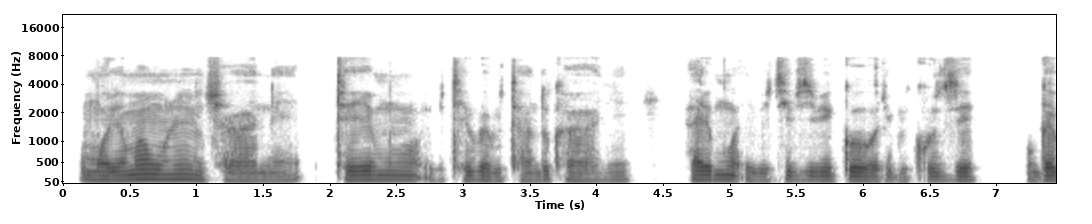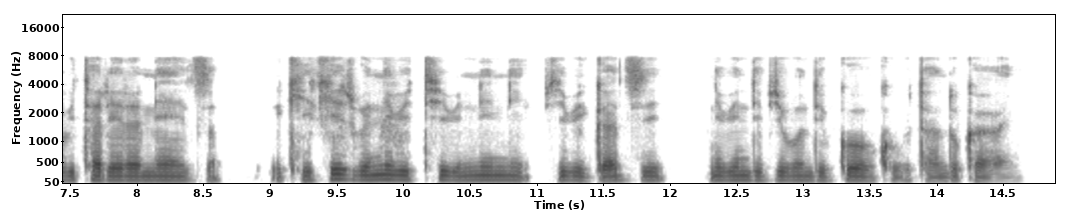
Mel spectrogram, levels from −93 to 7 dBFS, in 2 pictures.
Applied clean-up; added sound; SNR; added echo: neural mask model Resemble Enhance denoiser.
